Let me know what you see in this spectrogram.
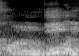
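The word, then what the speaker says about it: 솜이불: 유로 발음 한다라는 거죠 그래서 솜과 이불이 합쳐져서 솜니불이 됩니다 요런 거 시험에 잘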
